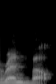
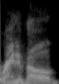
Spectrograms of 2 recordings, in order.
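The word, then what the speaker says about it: Reyneveld: And our next candidate is, and I apologize if I'm saying your name wrong, Rendveld. Yeah, it's Reineveld.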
